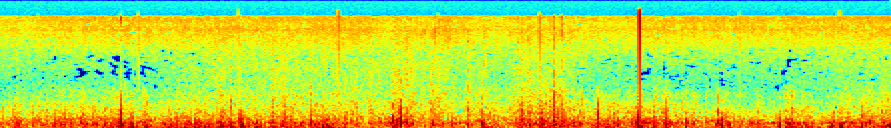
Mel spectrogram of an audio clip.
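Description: Long red nails scratch and rub the surface of a dome-shaped, fuzzy fabric microphone cover. The result is a steady, muffled, low rumbling rustle with scattered soft scratchy crackles. No bright highs are heard.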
